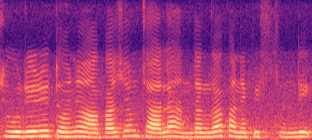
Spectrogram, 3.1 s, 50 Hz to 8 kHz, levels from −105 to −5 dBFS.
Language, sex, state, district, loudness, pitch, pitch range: Telugu, female, Telangana, Komaram Bheem, -14 LUFS, 260 Hz, 250-280 Hz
